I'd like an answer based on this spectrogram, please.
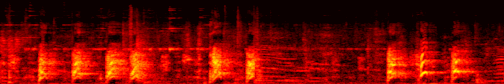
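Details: Alert barking from Leo the German Shepherd while a herd of sheep goes past the gate: bursts of rough barks, a pause of a couple of seconds with faint whining, then three more barks.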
